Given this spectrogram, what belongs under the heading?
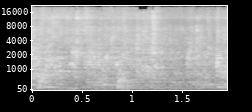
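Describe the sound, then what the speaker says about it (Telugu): Water gushes fast from a newly fitted pipe into a storage tank, a close, loud, unbroken rushing flow with no voices. "నీళ్ళు ఇప్పుడు పెద్ద స్పీడ్గా వస్తలే"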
